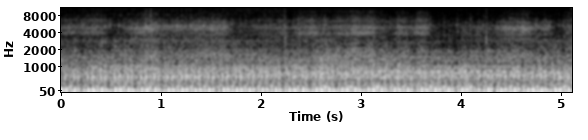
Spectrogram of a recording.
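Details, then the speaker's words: 2022 Indian Chief V-twin on test ride, hot: loose clattering rattle and popping on each beat, caused by a massive exhaust leak, exhaust falling off. "that's quite a quite a rattle going on there the exhaust was literally falling off of this thing"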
